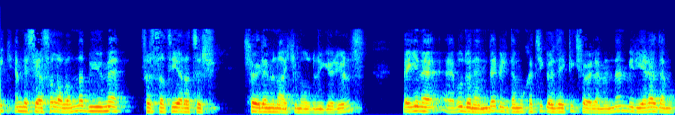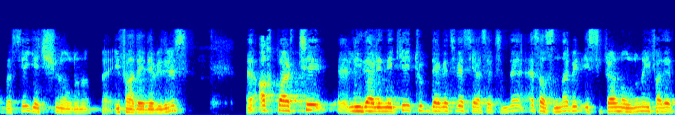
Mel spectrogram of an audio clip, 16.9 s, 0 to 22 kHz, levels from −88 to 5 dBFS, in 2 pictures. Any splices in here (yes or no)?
no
